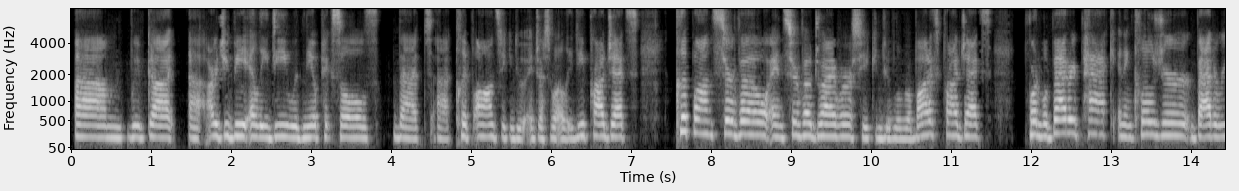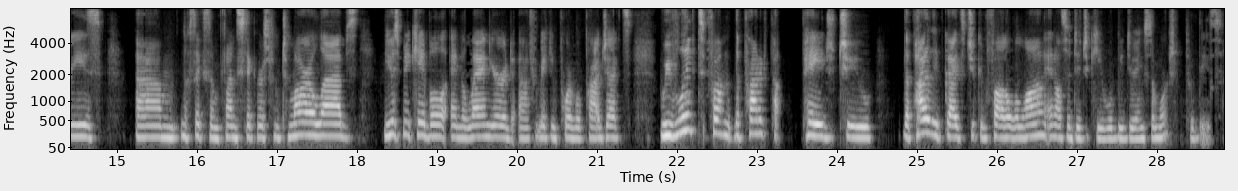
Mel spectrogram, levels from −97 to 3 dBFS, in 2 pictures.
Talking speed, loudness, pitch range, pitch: 175 wpm, -22 LUFS, 190-220 Hz, 205 Hz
